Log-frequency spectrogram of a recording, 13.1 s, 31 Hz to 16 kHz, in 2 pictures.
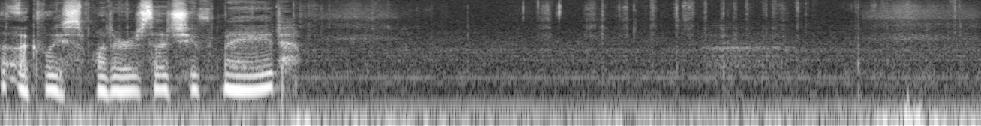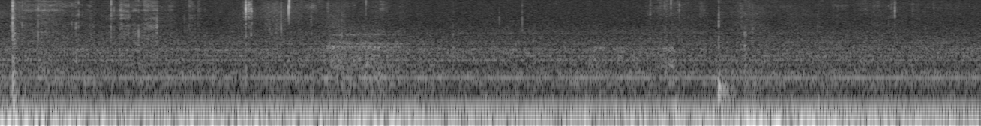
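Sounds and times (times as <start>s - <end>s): steady low hum: 0.0s - 13.0s
paper rustling: 3.5s - 8.7s.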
